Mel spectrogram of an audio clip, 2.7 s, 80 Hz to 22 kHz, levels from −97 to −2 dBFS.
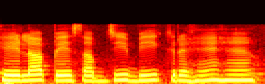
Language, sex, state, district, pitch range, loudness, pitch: Hindi, female, Jharkhand, Ranchi, 210-225 Hz, -16 LUFS, 220 Hz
